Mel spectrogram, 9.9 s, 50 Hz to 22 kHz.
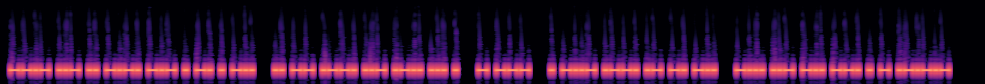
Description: Morse code, heard as a keyed tone, about 40 wpm, 700 Hz. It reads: QUICKENED IMPULSE TO EXPAND BUDGET.
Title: Pangram Challenge v2 - 40wpm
